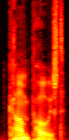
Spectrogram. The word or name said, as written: compost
